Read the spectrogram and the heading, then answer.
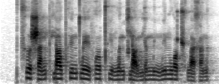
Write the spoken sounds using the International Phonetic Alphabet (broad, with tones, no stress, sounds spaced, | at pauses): t͡sʰ ɹ̩˥˩ ʂ a˧˥ n pʰ j ɑ˥ ʊ̯ pʰ y˥ n t̪ w e˥˩ ɪ̯ f ɤ˥ t̪ʰ i˥˩ n̪ w ə˧˥ n t͡ɕ j ɑ̰˨˩ ʊ̯ m j ɛ˦ m i˥˩ ŋ m i˥ n w ɔ˥˩ ʈ͡ʂʰ w ä̰˨˩ x a˦ n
